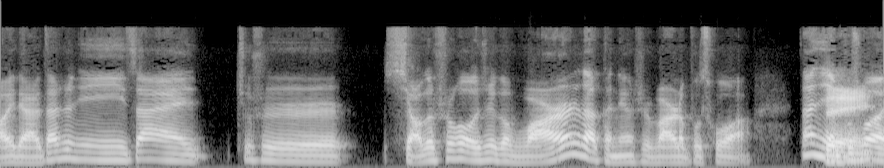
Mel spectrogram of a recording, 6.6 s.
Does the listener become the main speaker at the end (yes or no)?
no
